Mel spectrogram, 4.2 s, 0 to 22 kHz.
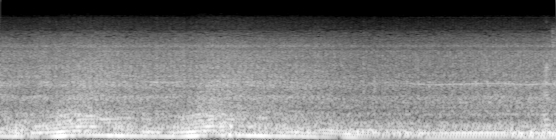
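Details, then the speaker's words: Honda CR-V turbo build on base map, timing belt perfect, 75 psi oil pressure: two quick throttle blips rising and falling cleanly, then smooth even idle, no turbo whistle or rattle; deeper than raspy, whiny pre-turbo sound; normal idle and revving. "and uh it sounds way deeper with a turbo on it because before it was raspy as a clock and it was winging yeah wingy raspy whatever you want to call it sounded like Dookie now it sounds food"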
